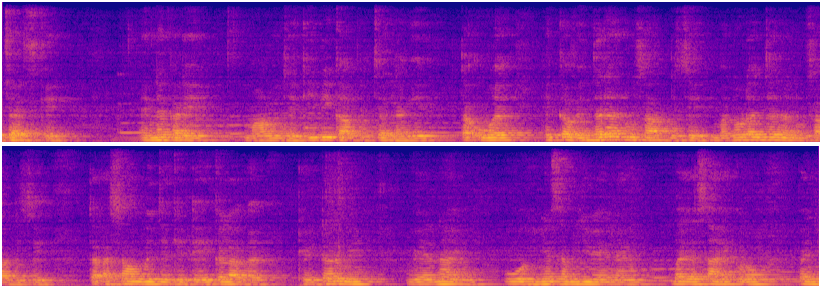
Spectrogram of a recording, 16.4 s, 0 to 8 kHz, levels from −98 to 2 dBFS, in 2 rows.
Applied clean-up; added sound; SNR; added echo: none; Piano; 20 dB; reverberation time 0.8 s.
